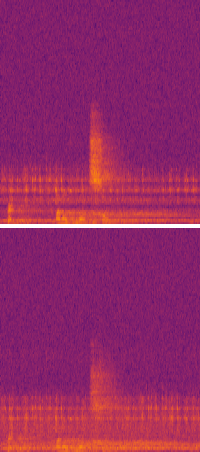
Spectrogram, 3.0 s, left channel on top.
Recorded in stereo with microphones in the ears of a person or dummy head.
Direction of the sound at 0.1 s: 35° left (ahead or behind).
